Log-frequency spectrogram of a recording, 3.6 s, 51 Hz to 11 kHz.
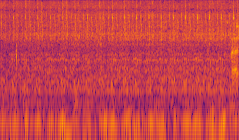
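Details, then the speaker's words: Port Yamaha outboard on a 385 Pursuit: rough, loping, shaking idle during the coil-pull test; the bottom cylinder is found dead. "all right there we go bottom cylinder on the port side"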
